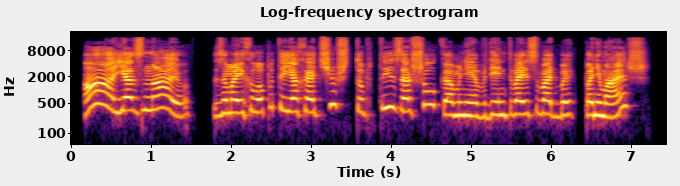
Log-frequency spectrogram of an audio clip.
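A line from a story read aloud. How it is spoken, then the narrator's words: Laughing exclamation. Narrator (Russian): Она, смеясь, воскликнула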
